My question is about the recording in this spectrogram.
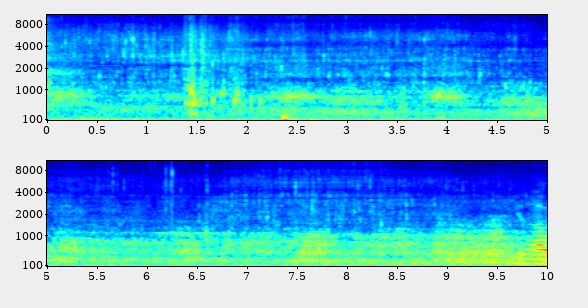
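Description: Water trickling and pouring steadily, with a couple of brief knocks in the first few seconds.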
